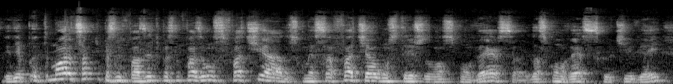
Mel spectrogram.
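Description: A man hosting a relaxed conversation with a guest, chatting and jumping in often. He talks fast in a slightly high voice. A faint background noise runs under his speech. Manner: chatty, interjects often with short backchannels. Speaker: host. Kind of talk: casual interview chat.

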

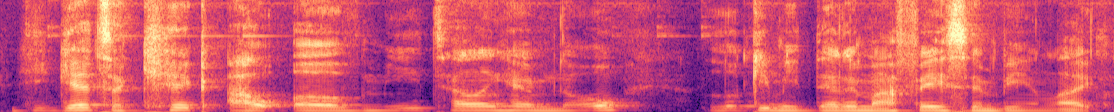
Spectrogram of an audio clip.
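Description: A man's voice: mid-range voice, steady tone, normal speed, darkish tone. A man in casual chat, joking as he tells family stories.

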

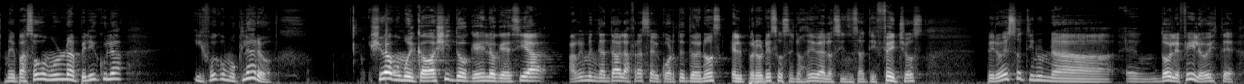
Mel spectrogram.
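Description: A man's voice: on the high side, fast talker, darkish tone. A young man with a Rioplatense Spanish accent, a podcast guest telling a personal story in a confessional way, repeating words for emphasis.

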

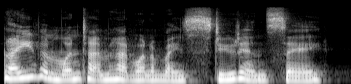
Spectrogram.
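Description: This reflective vlog monologue comes from a young woman in Canada who is both a vlogger and a teacher. Her medium-pitched, slightly mellow voice runs at normal speed, and she keeps restarting and repeating words while searching for what to say, earnestly addressing the camera.

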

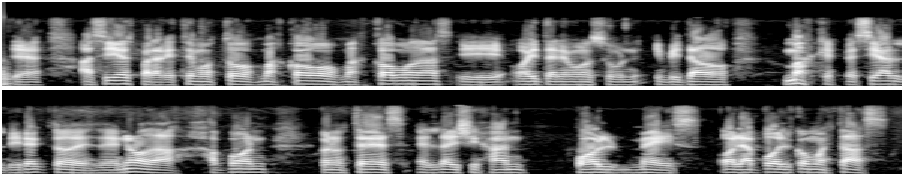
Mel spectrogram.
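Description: Guy hosting an interview podcast, native spanish speaker, lowish voice, polite. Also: level tone, brisk, clean tone, no room sound. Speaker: podcast host.

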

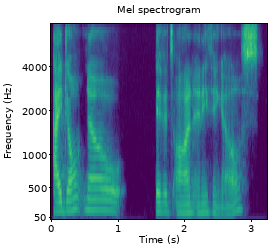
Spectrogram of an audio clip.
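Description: A man co-hosting a podcast, telling gossipy stories in an animated, casual way. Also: mid-range voice, unhurried, gravelly. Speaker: podcast co-host.

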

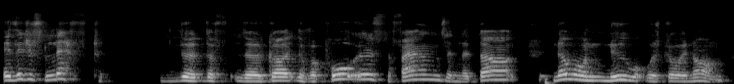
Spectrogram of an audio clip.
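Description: Animated man, fairly high voice. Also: a little slow. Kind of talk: casual chat.

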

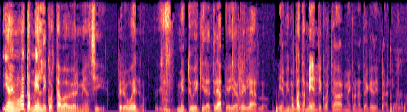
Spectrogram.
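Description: A man's voice: very deep voice, huge pitch swings, brisk, gravelly, dark tone, husky, dry recording. A middle-aged man with a Rioplatense Argentine accent, hosting a radio call-in talk show, reading listener messages and answering them sarcastically and provocatively, swearing freely. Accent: Rioplatense Argentine Spanish. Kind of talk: blunt on-air commentary reading messages.

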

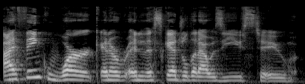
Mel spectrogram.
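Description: A woman's voice: medium pitch, animated, normal speed, pushed and bright. A woman co-hosting a casual chat over a meal, playful and teasing, laughing often and using slangy phrasing. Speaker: co-host. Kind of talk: casual chat while eating.

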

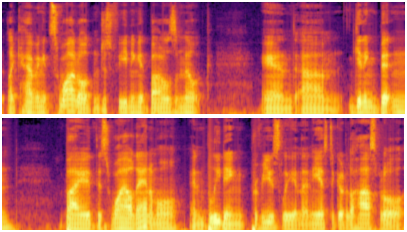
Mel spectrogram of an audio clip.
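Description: A man's voice: lowish voice, vocal fry. A man co-hosting a podcast who recaps a show in casual, rambling chat with many fillers. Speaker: podcast co-host.

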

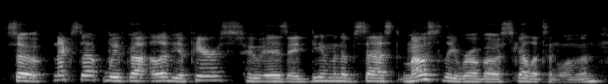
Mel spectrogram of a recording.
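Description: A man's voice: fairly high pitch, moderate pace, fairly bright tone, lo-fi sound. A man co-hosting a podcast in casual chat, rambling and joking as he talks through a game's characters. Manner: rambling, self-interrupting, joking. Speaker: podcast co-host.

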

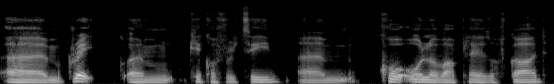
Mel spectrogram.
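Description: A man's voice: on the low side, level tone, slow pace, darkish tone, clean tone, dry recording, studio quality. A young man with a slangy London roadman accent, hosting a casual football chat. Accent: London, urban street slang. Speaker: host of a football discussion show.

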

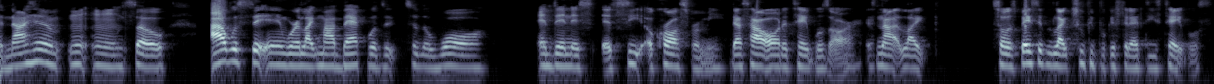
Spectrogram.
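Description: A woman's voice: sits low, a little mellow, muffled recording. A woman telling a personal story in casual, colloquial chat, animatedly acting out dialogue and stretching key words for emphasis. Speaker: storyteller addressing her audience.

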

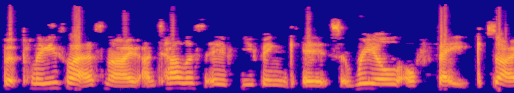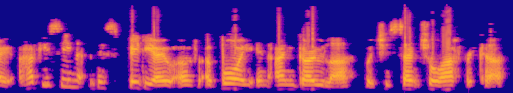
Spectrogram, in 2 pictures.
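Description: A woman co-hosting a podcast, telling stories in an animated, casual way and laughing often. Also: mid-range voice, a little slow, hardly any pauses, no room sound. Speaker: podcast co-host. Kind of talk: casual chat. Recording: dull, dry lo-fi sound.

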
